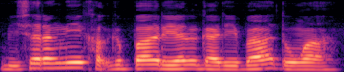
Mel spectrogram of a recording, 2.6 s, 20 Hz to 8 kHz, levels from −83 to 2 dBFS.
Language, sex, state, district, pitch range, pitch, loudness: Garo, male, Meghalaya, South Garo Hills, 145-175 Hz, 165 Hz, -14 LUFS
